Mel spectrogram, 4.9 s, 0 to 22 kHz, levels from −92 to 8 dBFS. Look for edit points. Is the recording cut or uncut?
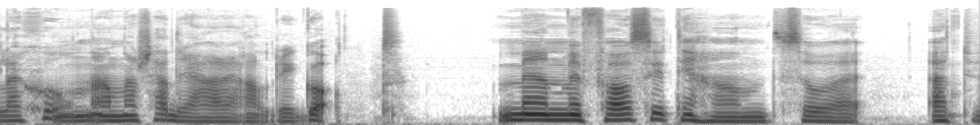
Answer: uncut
